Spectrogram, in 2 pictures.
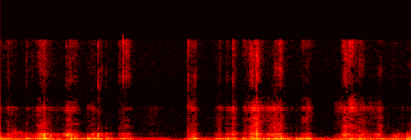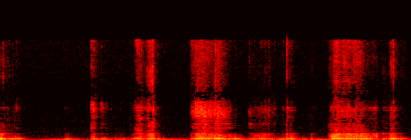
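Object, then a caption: Small filled biscuits in a box. A pile of small, solid, star-shaped baked crunchy filled biscuits lying on a green surface is rubbed, scratched and shuffled with fingertips. Dry, scratchy rustling and scraping comes in uneven bursts with brief quiet pauses, mostly in the low midrange with a few brighter crackles. The texture is crisp and crunchy.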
